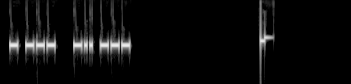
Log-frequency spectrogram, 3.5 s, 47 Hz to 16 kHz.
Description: Morse code, heard as a keyed tone, about 43 wpm, 700 Hz. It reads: TO DO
